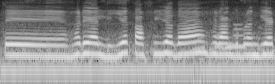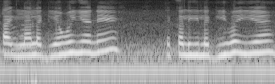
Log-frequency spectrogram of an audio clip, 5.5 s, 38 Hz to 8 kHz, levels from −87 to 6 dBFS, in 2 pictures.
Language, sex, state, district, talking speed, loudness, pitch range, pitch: Punjabi, female, Punjab, Kapurthala, 175 wpm, -10 LUFS, 235-270 Hz, 245 Hz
